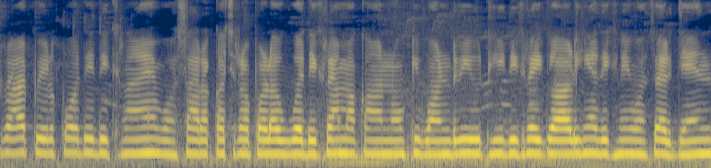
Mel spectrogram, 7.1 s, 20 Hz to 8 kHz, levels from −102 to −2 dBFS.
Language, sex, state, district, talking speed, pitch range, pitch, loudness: Hindi, female, Bihar, Sitamarhi, 225 wpm, 195-205 Hz, 200 Hz, -15 LUFS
